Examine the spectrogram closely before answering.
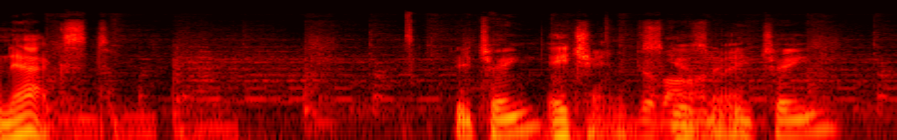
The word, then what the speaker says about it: Etienne: A-Chain? Which is also apparently how you pronounce Travis Etienne's name.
